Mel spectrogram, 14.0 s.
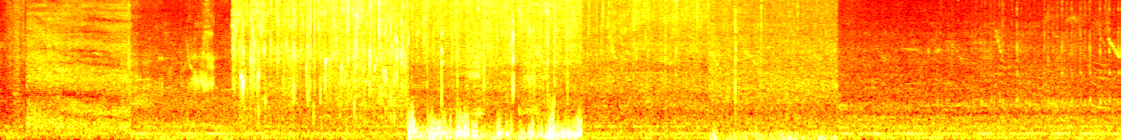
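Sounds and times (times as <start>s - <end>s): food sizzling in hot oil: 3.0s - 10.5s.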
